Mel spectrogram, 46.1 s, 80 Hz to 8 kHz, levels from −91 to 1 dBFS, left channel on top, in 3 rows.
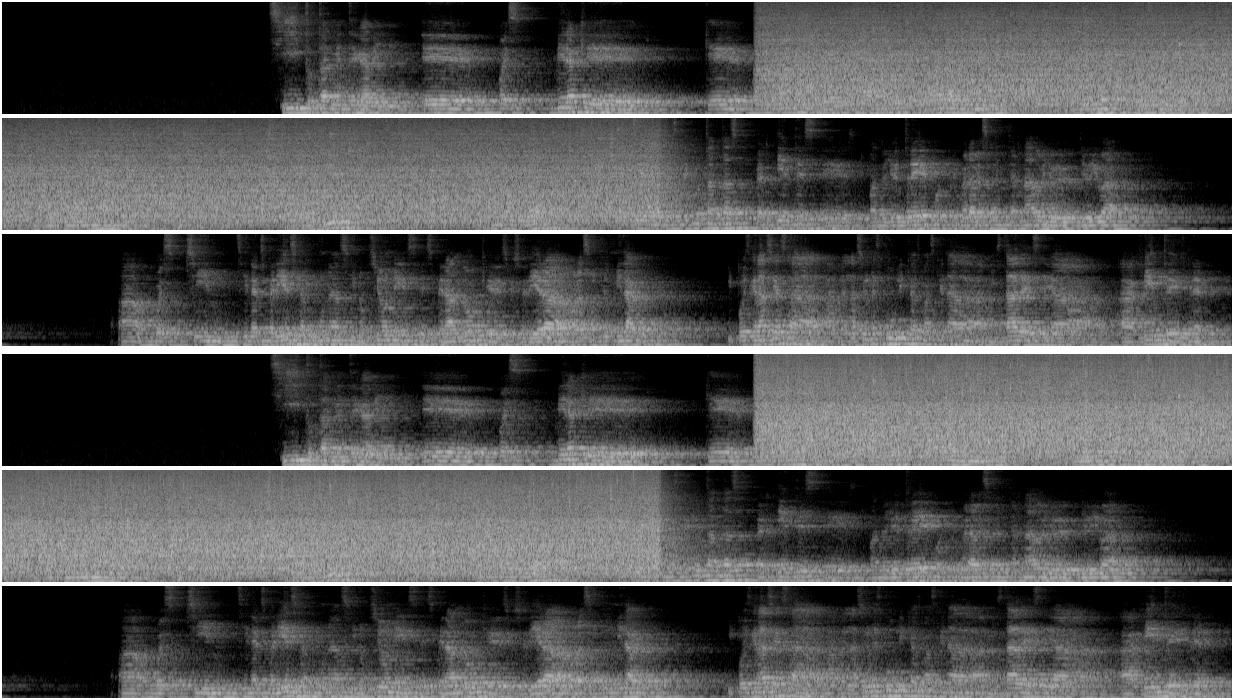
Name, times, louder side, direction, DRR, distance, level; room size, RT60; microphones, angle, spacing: voice 1, 3.4-4.9 5.2-5.9 6.2-6.5 6.9-8.0 8.8-12.4 13.2-14.9 15.7-17.0 18.8-19.7 21.3-22.2 23.0-29.3 32.2-38.8 39.8-45.7, equal, 55° left, -6 dB, 2.3 m, -33 dB
sound 1, 9.4-23.6, right 5 dB, 40° right, 0.6 m, -26 dB
15.0 x 6.4 x 4.7 m, 2.3 s
head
